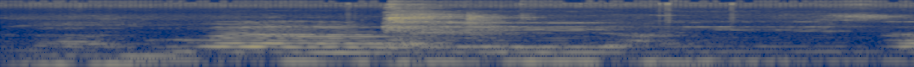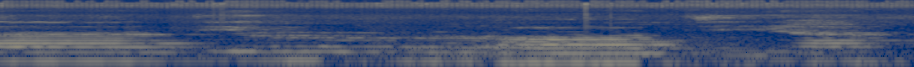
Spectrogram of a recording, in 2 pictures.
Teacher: Rohnya tebalkan. Karena roh bertasydid berfathah maka dia wajib tafkhim tebal.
